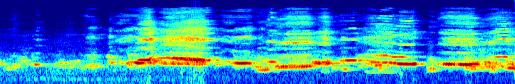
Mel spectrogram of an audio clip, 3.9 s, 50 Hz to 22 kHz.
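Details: Several Australian magpies, regulars perched on a person's arm and knee, carol together in 2015. Overlapping fluting and warbling notes form a dense, continuous chorus with harsher, gravelly bursts throughout.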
